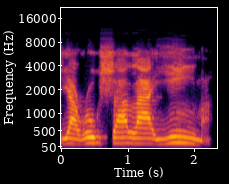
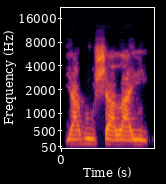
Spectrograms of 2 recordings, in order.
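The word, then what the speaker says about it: Yerushalayim: her they look that LeMay and men both words are pronounced the same so that last Jerusalem's you you see as pronounced yeah Ruth shall I Emma Yima so whether you see the yo in between the middle two men or not you should pronounce it yahoo shall I eat all right everybody understand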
